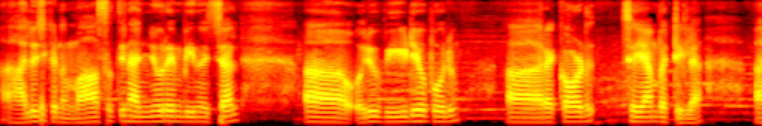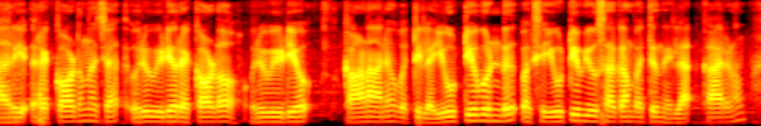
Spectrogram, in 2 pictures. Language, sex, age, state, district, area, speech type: Malayalam, male, 18-30, Kerala, Kasaragod, rural, spontaneous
